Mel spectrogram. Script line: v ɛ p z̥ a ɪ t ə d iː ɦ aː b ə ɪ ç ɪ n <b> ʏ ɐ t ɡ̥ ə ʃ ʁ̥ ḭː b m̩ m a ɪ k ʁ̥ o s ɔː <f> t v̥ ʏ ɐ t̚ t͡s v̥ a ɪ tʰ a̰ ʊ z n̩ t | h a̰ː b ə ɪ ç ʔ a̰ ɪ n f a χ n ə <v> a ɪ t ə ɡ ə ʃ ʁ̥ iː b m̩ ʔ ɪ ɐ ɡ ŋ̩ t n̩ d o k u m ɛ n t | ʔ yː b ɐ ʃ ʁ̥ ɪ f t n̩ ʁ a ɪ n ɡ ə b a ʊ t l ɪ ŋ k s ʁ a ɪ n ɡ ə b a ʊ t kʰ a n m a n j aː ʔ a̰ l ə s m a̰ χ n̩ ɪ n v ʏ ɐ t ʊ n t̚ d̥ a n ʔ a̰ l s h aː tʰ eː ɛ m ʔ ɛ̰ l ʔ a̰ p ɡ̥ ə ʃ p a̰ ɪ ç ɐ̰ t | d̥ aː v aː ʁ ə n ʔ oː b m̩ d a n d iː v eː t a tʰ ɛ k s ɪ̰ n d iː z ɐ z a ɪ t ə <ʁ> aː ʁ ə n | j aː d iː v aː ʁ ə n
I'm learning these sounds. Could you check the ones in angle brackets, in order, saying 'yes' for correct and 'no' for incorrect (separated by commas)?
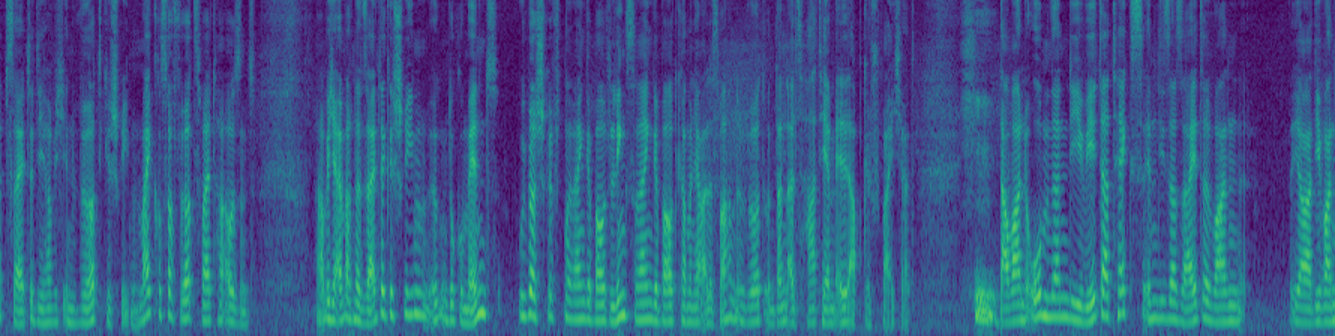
no, yes, no, no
